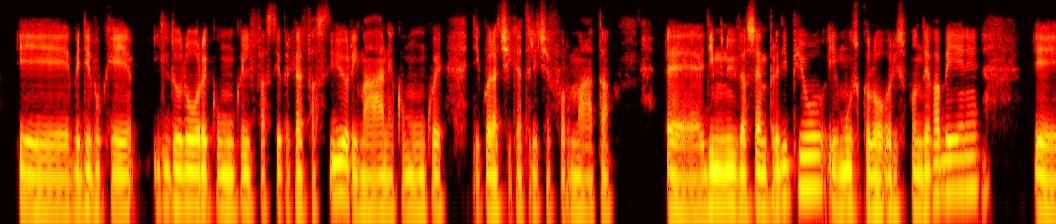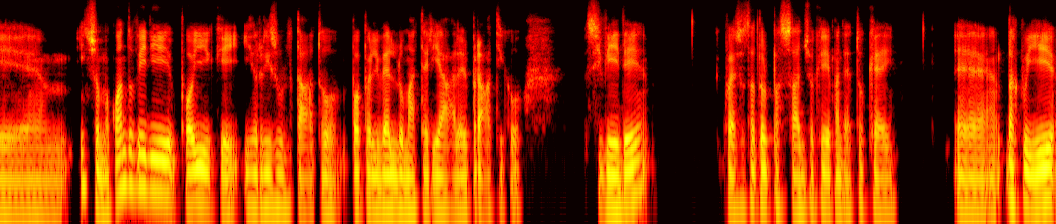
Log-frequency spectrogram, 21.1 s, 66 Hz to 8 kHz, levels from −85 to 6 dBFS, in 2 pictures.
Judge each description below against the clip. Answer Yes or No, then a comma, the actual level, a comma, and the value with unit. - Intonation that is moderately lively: No, narrow, 2.2 semitones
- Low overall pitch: Yes, very low, 95 Hz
